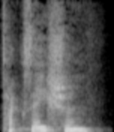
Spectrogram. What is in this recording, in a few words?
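"taxation", British English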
